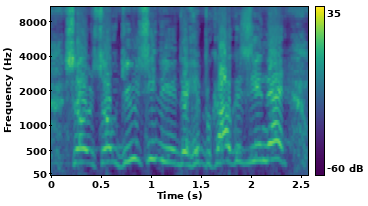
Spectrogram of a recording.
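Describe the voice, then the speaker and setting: In a New York accent, a man speaks at an extremely high pitch with an animated tone. His pitch varies in an ordinary way, over noticeable background noise. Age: 50s. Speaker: street videographer. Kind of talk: heated debate. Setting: outdoors. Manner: repetitive stammering.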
